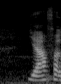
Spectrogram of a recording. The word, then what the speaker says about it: Java: so ja yaa in is pronounced in Dutch yafa is one of the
